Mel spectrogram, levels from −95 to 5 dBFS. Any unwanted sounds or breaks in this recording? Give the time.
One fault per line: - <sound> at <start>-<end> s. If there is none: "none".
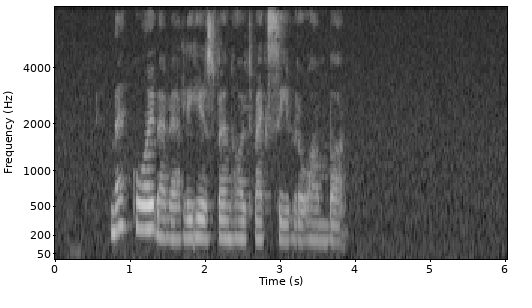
none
